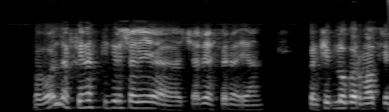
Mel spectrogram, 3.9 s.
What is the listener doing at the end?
listening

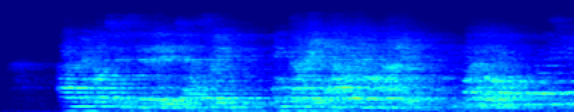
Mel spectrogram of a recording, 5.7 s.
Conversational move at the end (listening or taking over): taking over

